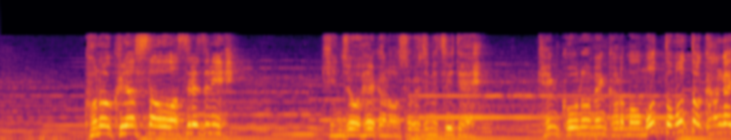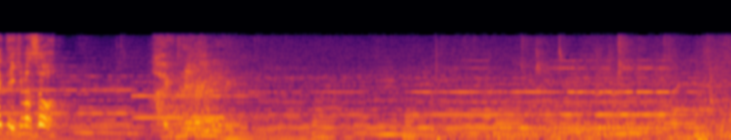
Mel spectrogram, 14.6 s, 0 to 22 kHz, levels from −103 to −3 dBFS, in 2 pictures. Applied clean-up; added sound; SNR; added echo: none; none; none; none.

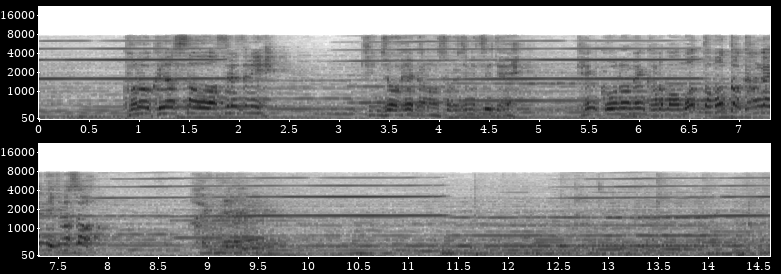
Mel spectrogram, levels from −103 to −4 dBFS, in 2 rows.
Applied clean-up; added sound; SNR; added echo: none; Bowed string instrument; 5 dB; reverberation time 0.8 s.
